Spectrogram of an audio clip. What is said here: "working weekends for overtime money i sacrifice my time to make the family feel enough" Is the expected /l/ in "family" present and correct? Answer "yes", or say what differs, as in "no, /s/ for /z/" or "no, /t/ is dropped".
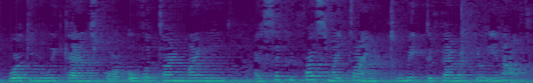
no, /l/ is dropped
